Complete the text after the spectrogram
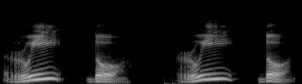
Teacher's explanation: Ruido, ruido, 2 sílabas. La I suena un poco más fuerte que la U, entonces sería esa el núcleo.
